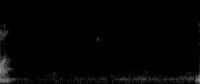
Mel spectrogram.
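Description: A pause between spoken words: quiet room tone with one faint click about a second in.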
